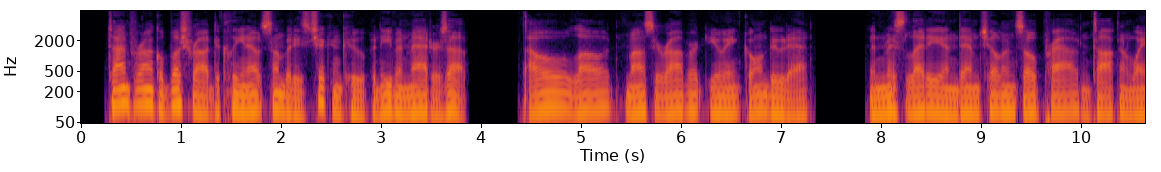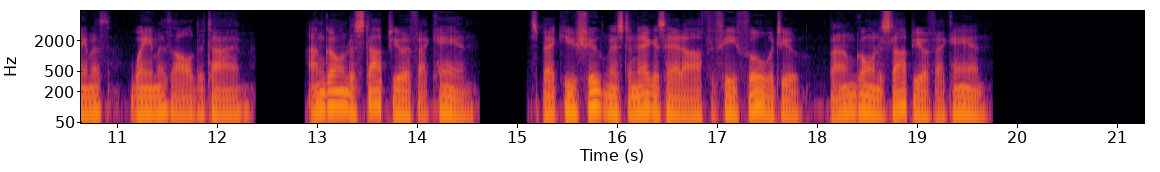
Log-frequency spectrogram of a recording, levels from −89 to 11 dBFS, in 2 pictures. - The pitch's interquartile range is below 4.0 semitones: Yes, average, 2.8 semitones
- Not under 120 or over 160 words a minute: No, average, 185 wpm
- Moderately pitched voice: No, very low, 80 Hz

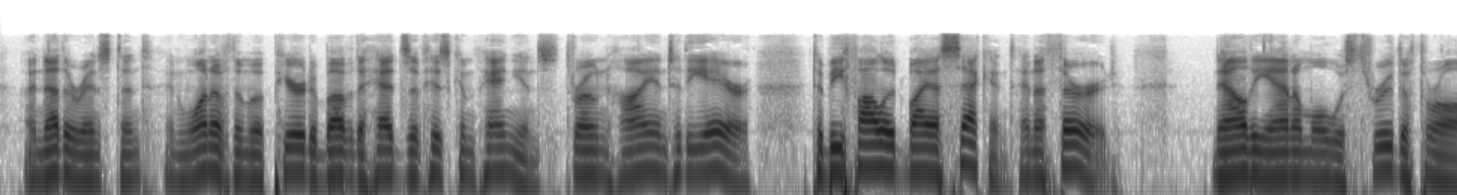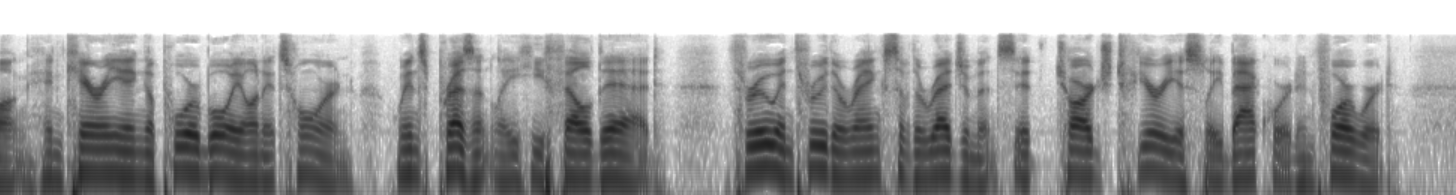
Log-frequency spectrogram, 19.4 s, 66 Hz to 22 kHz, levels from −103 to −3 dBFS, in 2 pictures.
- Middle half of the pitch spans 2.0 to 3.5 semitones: Yes, average, 2.9 semitones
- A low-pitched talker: Yes, low, 120 Hz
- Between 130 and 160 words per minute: No, average, 190 wpm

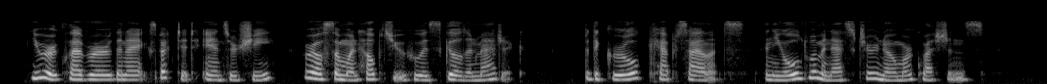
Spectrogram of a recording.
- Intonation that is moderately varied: Yes, average, 3.3 semitones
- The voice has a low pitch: No, high, 220 Hz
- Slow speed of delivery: No, average, 185 wpm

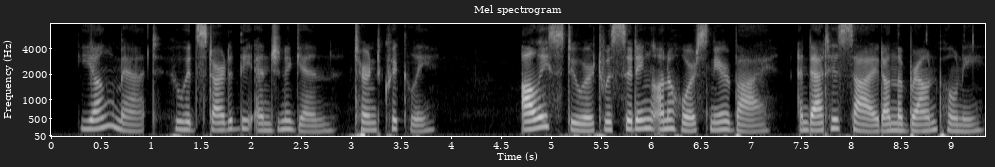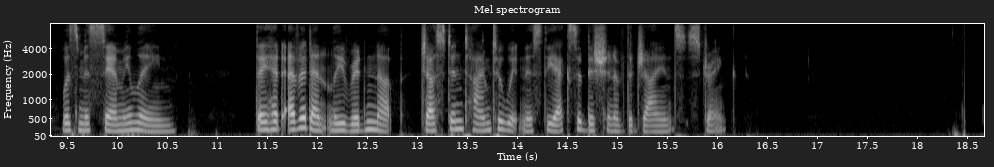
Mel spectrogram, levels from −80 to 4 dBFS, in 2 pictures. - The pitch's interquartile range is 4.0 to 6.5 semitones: No, average, 3.4 semitones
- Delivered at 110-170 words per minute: Yes, average, 150 wpm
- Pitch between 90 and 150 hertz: No, medium, 185 Hz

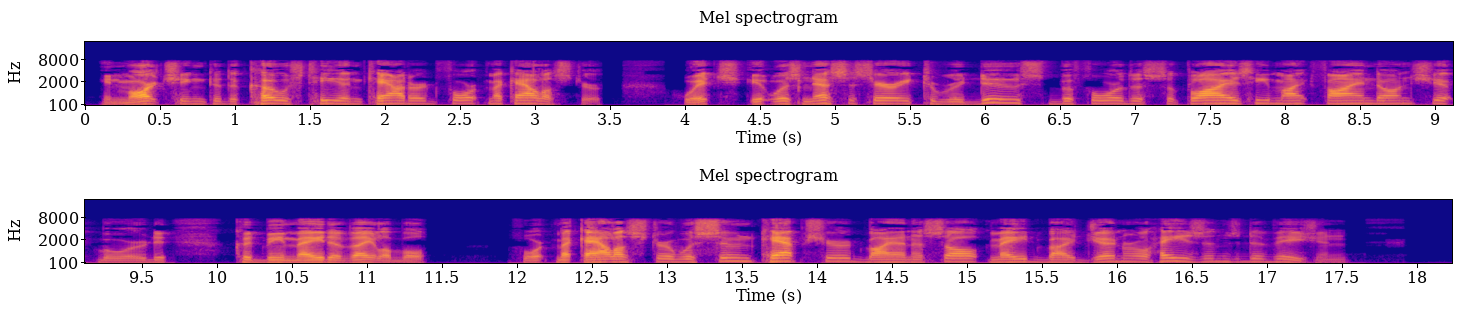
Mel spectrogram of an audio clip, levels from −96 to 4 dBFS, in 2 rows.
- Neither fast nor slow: No, slow, 130 wpm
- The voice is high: No, medium, 140 Hz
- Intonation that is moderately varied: Yes, average, 3.9 semitones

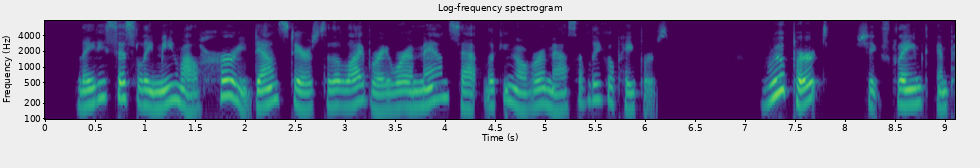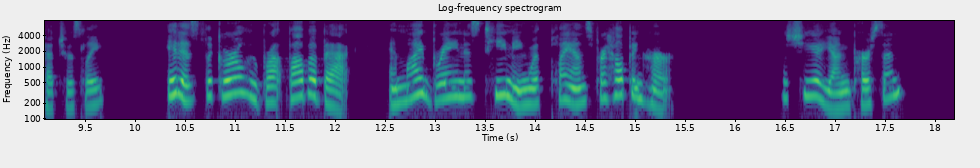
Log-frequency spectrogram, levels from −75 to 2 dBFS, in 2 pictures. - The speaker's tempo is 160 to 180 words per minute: No, average, 150 wpm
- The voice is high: Yes, high, 205 Hz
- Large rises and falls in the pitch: Yes, wide, 6.9 semitones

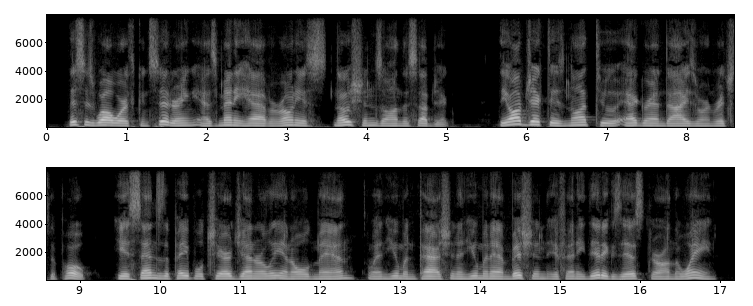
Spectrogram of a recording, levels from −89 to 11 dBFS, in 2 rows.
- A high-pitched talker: No, medium, 155 Hz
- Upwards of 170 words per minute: No, average, 160 wpm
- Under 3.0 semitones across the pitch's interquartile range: Yes, narrow, 2.6 semitones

